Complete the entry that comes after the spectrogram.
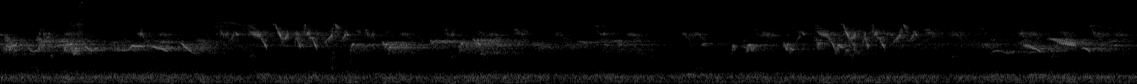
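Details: Many sparrows chirping as dawn breaks, birds flying in and out. Rapid high twitters and sharp tweets crowd together in bursts. The chorus thins briefly around the middle before resuming strongly, over a soft constant background noise.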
